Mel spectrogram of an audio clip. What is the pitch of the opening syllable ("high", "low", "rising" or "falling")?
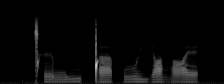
falling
